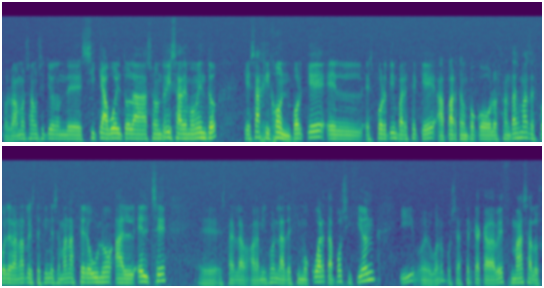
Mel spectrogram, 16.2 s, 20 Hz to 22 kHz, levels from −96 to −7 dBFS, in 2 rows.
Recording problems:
hiss; noticeable; throughout; 20 dB below the speech

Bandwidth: 14.5 kHz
